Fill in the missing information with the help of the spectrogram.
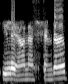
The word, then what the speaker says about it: Ileana Schinder: Yes, my name is Ileana Schinder, but yeah, you're pronouncing it very, very well.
